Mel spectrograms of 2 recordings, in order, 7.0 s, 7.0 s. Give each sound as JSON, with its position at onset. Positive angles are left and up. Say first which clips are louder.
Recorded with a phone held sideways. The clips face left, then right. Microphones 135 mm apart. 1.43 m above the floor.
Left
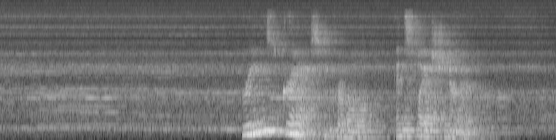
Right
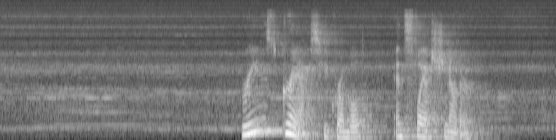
{"t": 3.0, "sound": "a woman speaking", "louder": "right 7 dB", "side_deg": -80, "distance_m": 1.2}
